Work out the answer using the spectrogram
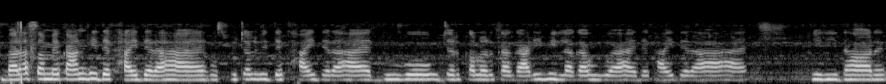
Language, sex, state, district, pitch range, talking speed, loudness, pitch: Hindi, female, Bihar, Vaishali, 210-230 Hz, 210 wpm, -16 LUFS, 220 Hz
